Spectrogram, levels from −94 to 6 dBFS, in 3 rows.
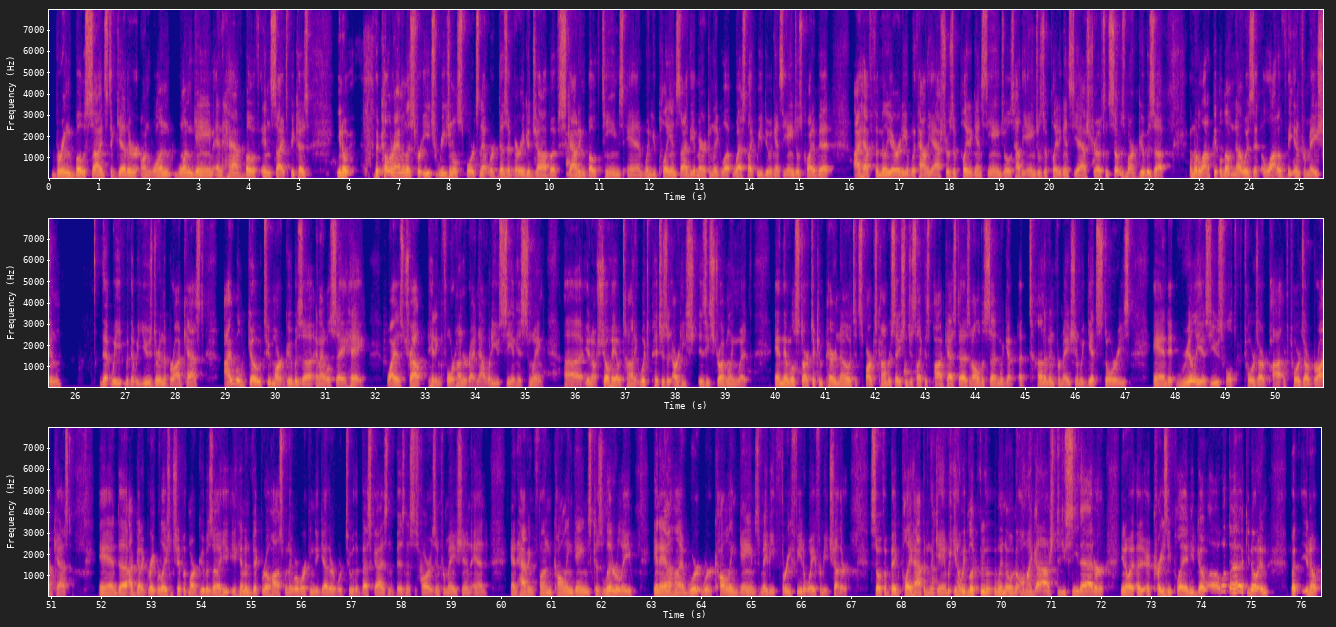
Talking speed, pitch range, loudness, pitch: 215 wpm, 105-120 Hz, -26 LUFS, 110 Hz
